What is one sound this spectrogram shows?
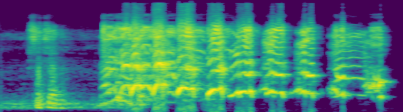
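A man laughs loudly and heartily close by.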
